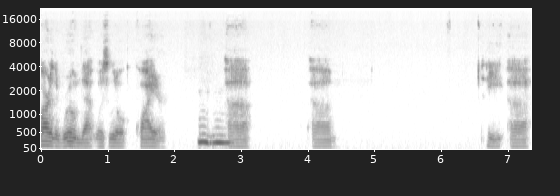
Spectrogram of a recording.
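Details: Person with aphasia speaking quietly in an interview quote about conversation support from friends; aphasia.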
